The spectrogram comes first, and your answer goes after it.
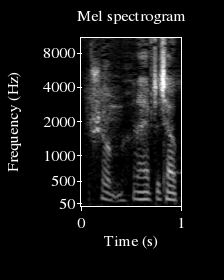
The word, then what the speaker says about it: Shum: I mean, yeah, I get like Shum all the time, but it's Shum. Shum. And I have to tell people, no, it's Shum, rhymes with bum.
